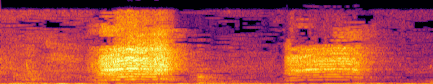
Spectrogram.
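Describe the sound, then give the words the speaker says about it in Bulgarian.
Two harsh, raspy chattering calls from a magpie arriving at its nest, each lasting about a third of a second with a short gap between them, loud over a faint low rumble. “Ето, че и свраката пристига в гнездото си, време е птиците да се прибират.”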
